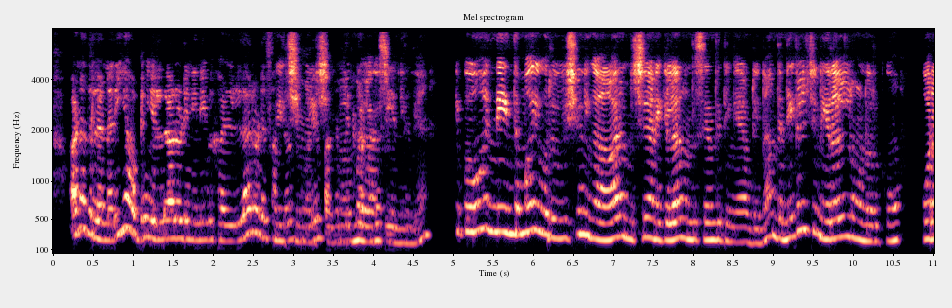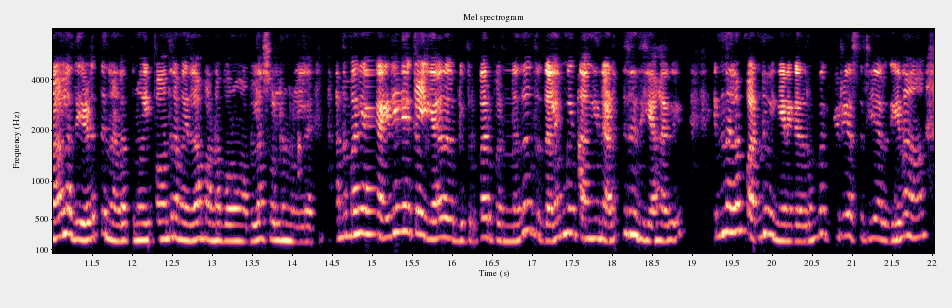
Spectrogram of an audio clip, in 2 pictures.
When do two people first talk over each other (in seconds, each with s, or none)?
2.7 s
